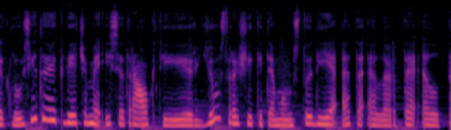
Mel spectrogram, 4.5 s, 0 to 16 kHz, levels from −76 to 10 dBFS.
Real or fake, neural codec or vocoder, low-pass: real; none; 14.4 kHz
